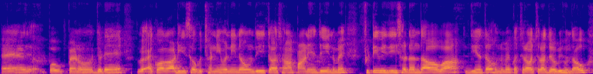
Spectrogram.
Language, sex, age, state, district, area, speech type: Sindhi, male, 18-30, Maharashtra, Mumbai Suburban, urban, spontaneous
